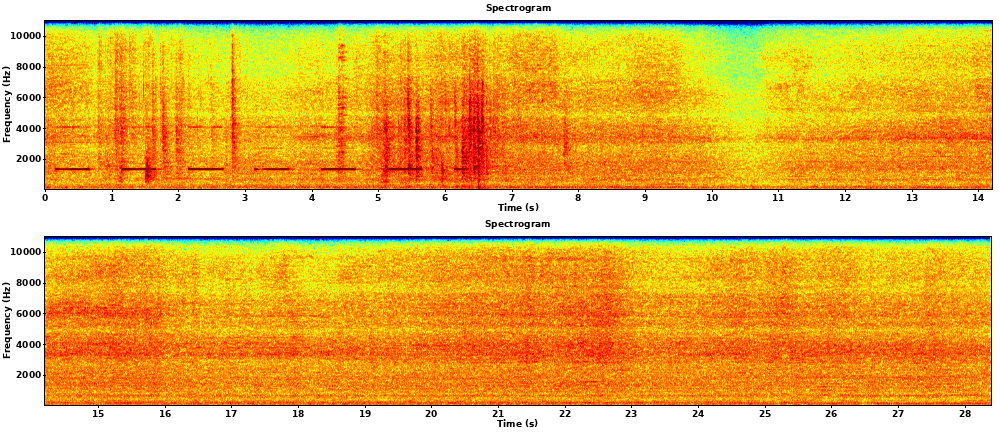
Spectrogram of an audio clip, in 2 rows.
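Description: Heavy diesel engine of a Terex RH170 hydraulic mining shovel running steadily under load as it digs and loads a haul truck. For the first six seconds a reversing alarm beeps at an even pace, with several sharp knocks, the loudest about six and a half seconds in.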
